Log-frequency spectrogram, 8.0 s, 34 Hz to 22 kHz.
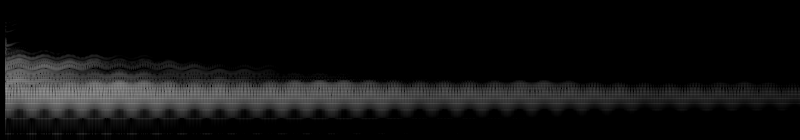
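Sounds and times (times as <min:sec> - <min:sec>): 
tone with vibrato: 0:00.1 - 0:02.9.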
